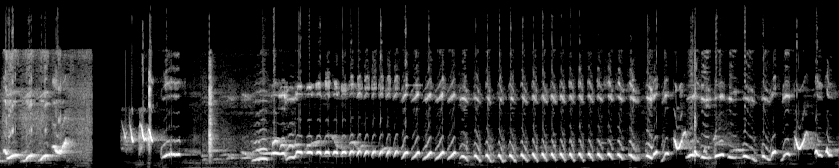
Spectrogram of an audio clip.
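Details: White-rumped shama song used as a lure to stimulate a stressed or quiet bird to sing: varied whistled phrases, then long rapid trills of repeated notes sliding slowly downward, ending with scattered chirps.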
